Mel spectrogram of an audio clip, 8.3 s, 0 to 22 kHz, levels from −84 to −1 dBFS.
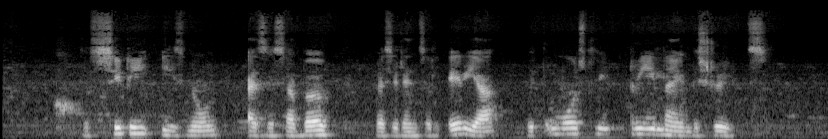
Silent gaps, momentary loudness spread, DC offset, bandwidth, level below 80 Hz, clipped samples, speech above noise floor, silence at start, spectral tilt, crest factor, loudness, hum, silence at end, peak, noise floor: none; 16 LU; under 0.1%; 15 kHz; -54 dBFS; under 0.1%; 31 dB; 0.55 s; -6.5 dB/octave; 18 dB; -19 LUFS; none; 0.65 s; -2 dBFS; -50 dBFS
